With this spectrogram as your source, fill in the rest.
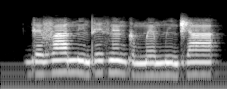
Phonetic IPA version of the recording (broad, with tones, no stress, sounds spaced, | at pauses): ɡ ɛ˧ v aː˦ n ĩ˧ d e˦ z ɛ̃˦ ɡ ə˨ m ɛ̃˨ m ĩ˨ d͡ʒ aː˧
